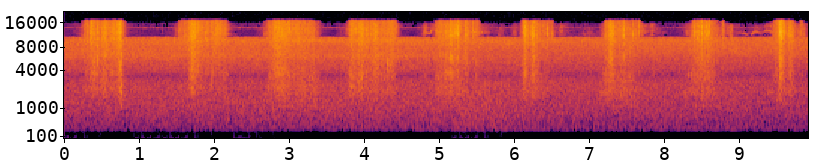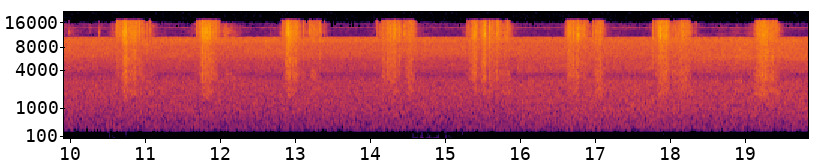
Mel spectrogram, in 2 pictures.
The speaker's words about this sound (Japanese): しばらくこのままマッサージを続けて、頭皮の汚れを浮かせていきますね。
